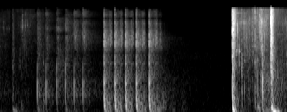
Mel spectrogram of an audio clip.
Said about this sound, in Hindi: रोड साइड से ही फायर है।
